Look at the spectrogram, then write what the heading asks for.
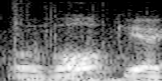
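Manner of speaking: normal talking voice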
